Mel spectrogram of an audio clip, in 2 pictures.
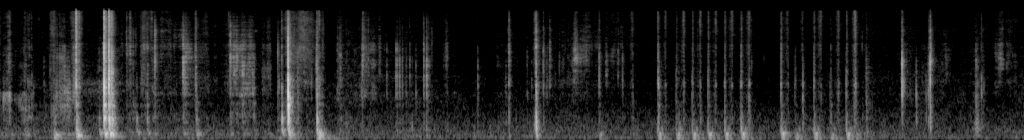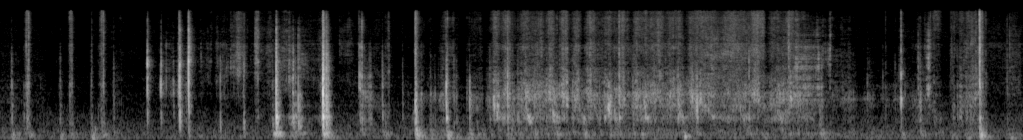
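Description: Hard plastic clicks and taps from stamping with a MISTI stamping tool: an ink pad case dabbed against a clear stamp and the tool's hinged plate clacking down and up. Three clacks stand out, about a second in, about three seconds in and a little after halfway, with a few seconds of softer scuffing about three quarters of the way through.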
